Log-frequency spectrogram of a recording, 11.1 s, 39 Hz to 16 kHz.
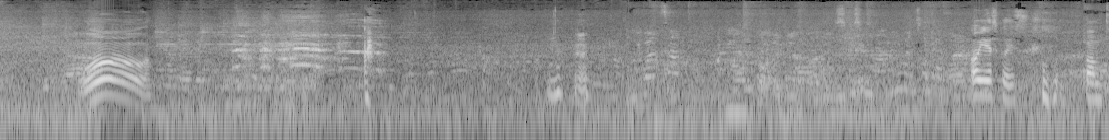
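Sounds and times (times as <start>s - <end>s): rooster crowing: 2.2s - 4.0s.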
